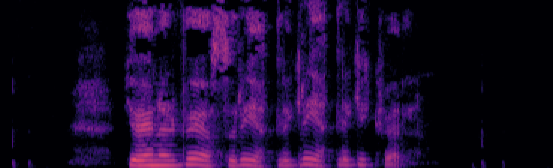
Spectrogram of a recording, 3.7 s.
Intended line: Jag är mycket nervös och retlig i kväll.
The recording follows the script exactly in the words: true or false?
false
